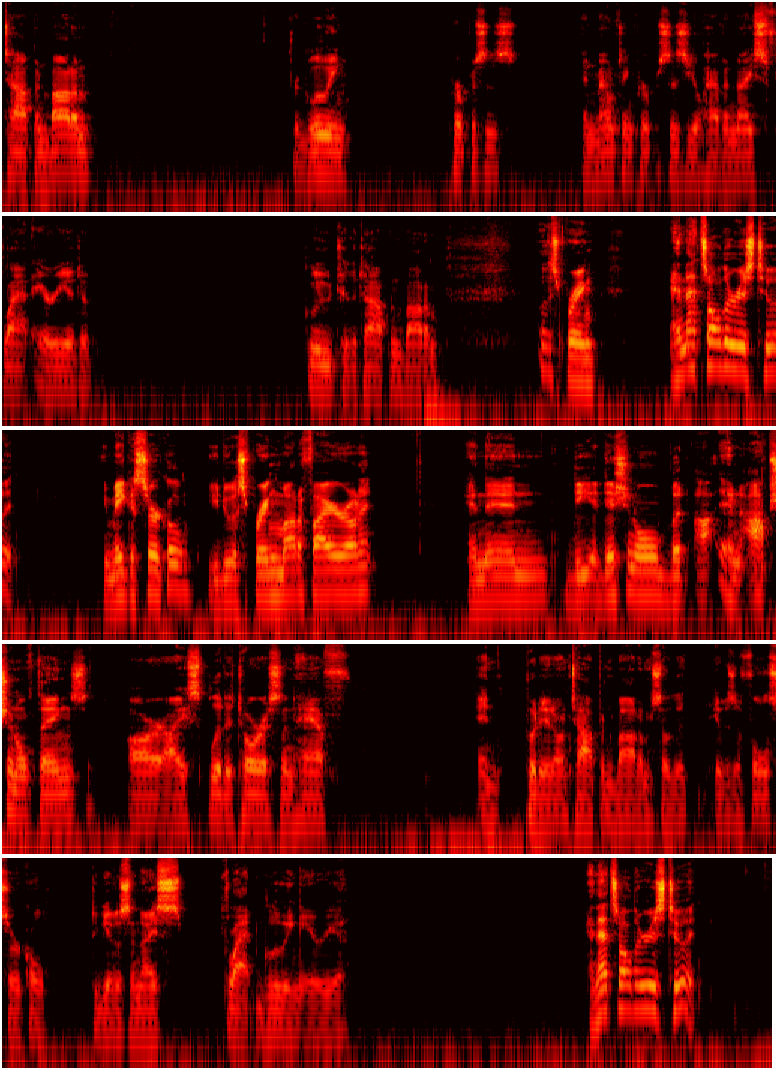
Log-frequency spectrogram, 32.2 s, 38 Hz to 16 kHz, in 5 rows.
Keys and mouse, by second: 1.6-2.3 middle drag, 9.2-20.4 middle drag, 24.3-25.0 middle drag.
